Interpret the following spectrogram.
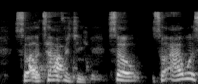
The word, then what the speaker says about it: autophagy: that state of um and I can't pronounce the word you just said autophagy. So autophagy.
